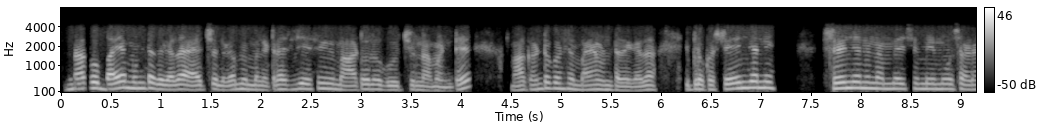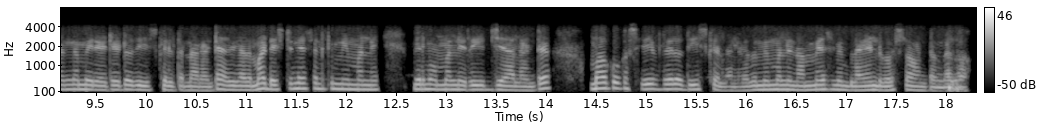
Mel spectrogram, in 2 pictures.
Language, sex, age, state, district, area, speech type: Telugu, male, 18-30, Telangana, Mancherial, rural, conversation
